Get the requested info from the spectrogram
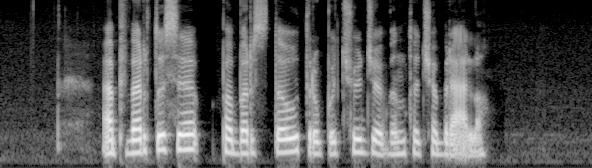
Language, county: Lithuanian, Vilnius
